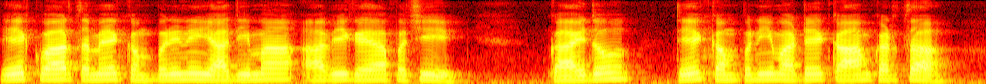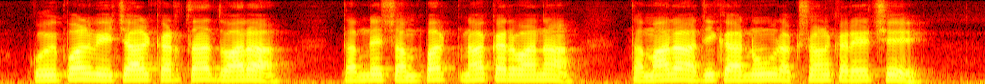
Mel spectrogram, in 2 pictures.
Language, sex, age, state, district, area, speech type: Gujarati, male, 60+, Gujarat, Ahmedabad, urban, read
